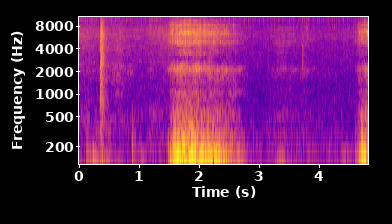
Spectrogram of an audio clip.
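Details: Adult man snoring: one loud, low, rattling snore on an inward breath, with quiet breathing before and after and the start of the next snore.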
